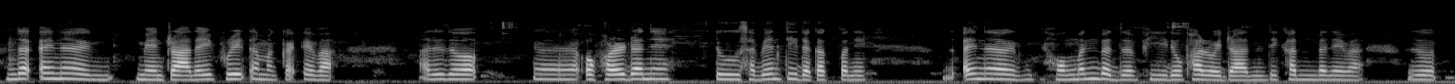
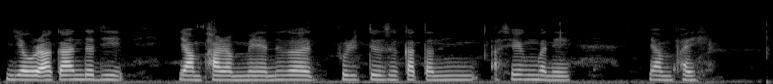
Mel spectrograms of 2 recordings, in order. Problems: background sounds at intervals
